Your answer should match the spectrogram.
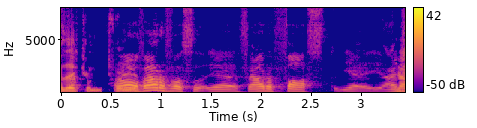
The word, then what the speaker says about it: Vladivostok: I know, like, the V in Russian is supposed to be pronounced as an F. The first part of it looks like Vlad, but I know it's not pronounced Vlad.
